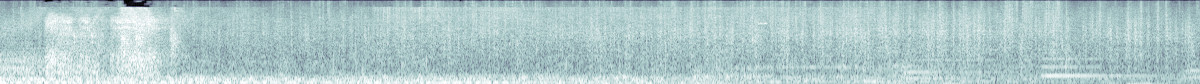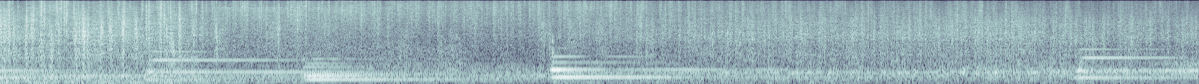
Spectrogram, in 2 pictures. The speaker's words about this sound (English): It's good to be out of that awful storm.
